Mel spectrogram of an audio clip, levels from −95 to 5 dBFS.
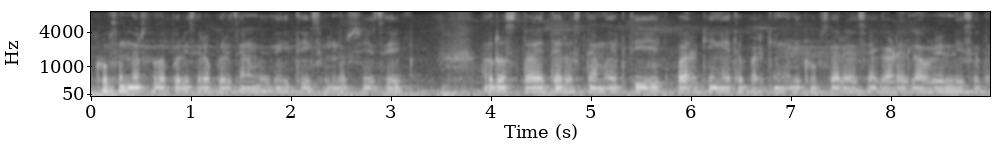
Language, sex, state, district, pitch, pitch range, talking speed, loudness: Marathi, male, Maharashtra, Solapur, 100 Hz, 100-105 Hz, 185 wpm, -18 LUFS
